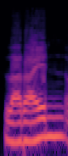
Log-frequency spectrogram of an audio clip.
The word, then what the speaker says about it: Larrain: Larrain oder Sergio Larrain. Larrain schreibt man L-A-R-R-A-I-N.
